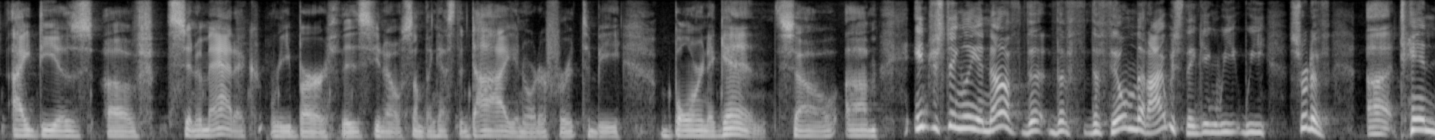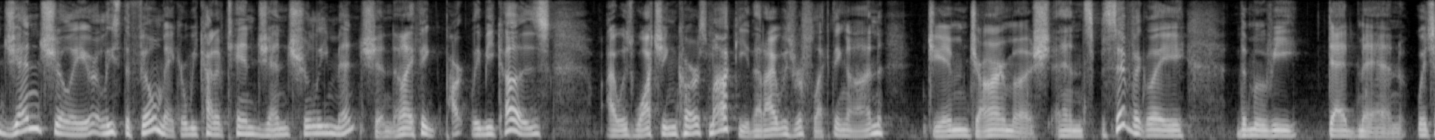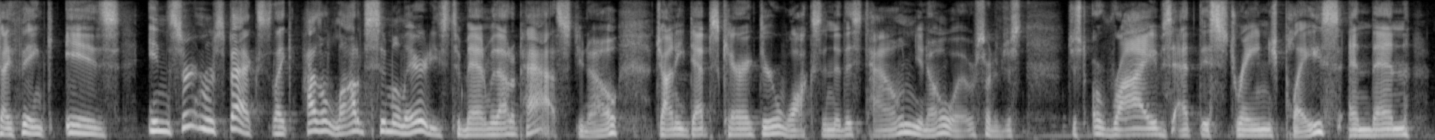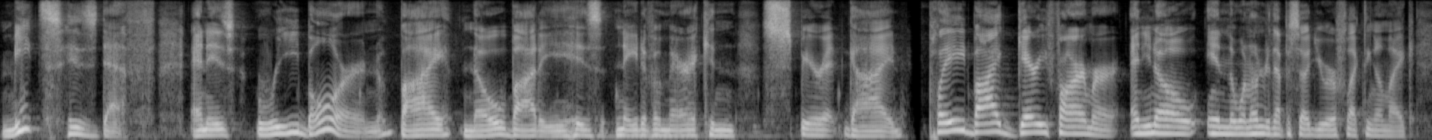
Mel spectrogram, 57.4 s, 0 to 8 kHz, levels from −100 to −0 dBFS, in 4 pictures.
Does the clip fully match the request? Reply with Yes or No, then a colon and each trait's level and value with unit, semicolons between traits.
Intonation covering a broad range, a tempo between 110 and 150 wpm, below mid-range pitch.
Yes: wide, 6.1 semitones; average, 145 wpm; low, 120 Hz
